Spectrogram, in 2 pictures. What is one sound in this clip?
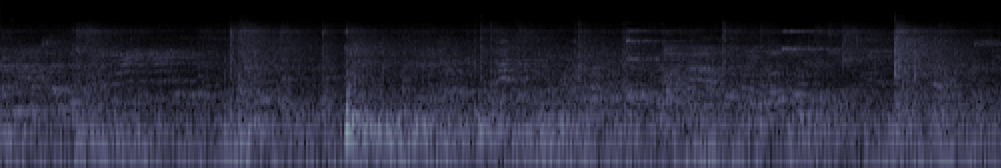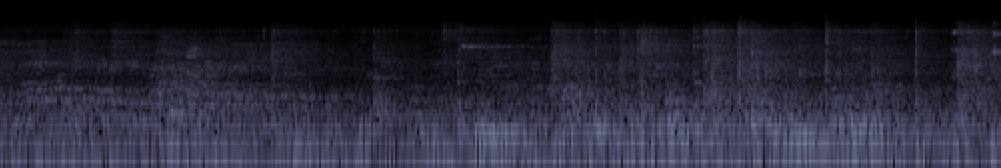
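Shuttlecocks are struck with rackets, echoing in a large hall.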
